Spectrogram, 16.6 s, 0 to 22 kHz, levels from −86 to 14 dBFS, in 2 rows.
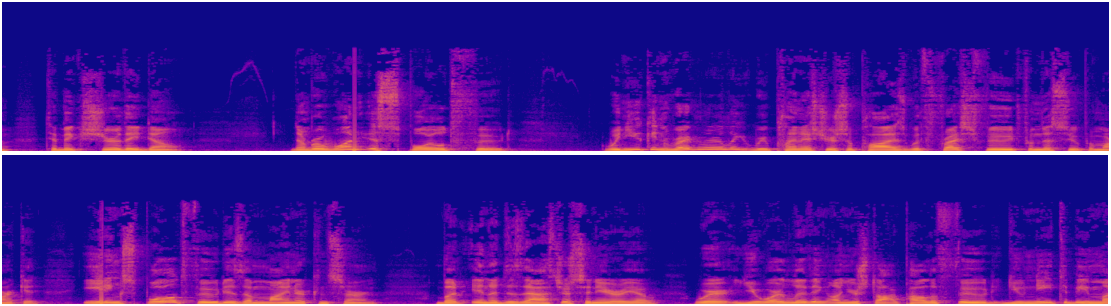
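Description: At 2.64 s, just before "is spoiled food", and again at 9.04 s, between "food from the supermarket" and "spoiled food is a", a brief buzzy click marks a repeated buffer. A roughly 6 ms slice, which fits a 256-sample buffer, plays several times because fresh audio arrived late, dropping about 20 ms of speech.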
